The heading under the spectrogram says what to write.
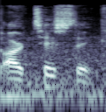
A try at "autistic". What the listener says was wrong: Autistic. No R. I do that all the time too.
